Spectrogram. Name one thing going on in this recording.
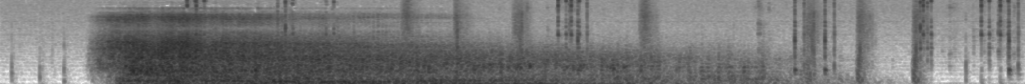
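A loud rushing game sound effect plays, then slowly fades.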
